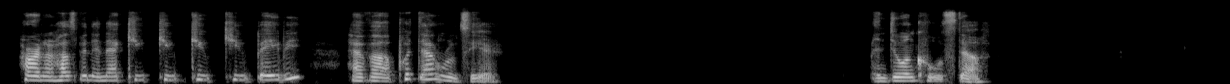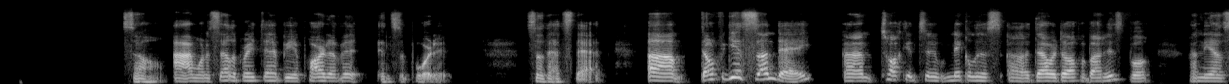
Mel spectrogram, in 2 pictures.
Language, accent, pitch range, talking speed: English, American, 155-200 Hz, 130 wpm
